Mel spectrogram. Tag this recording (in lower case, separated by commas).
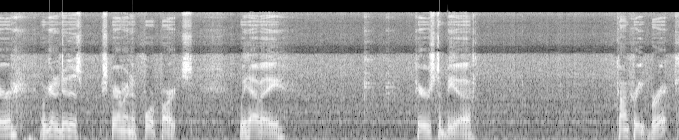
speech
